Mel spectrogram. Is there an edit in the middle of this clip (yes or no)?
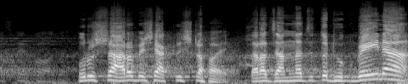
yes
